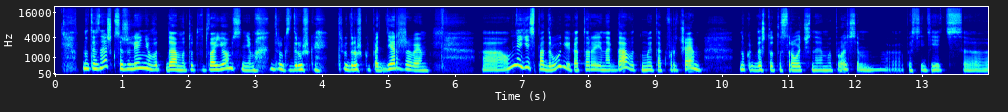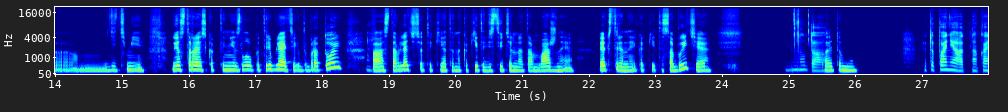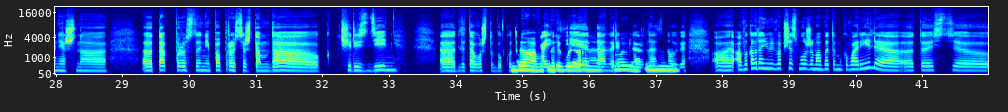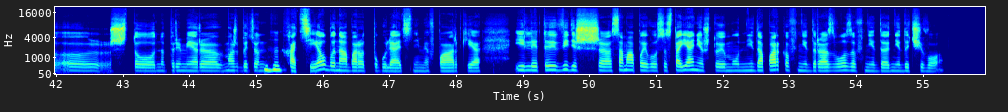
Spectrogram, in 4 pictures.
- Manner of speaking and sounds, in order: chuckle; laughing while speaking: "дружкой"; other background noise; tapping
- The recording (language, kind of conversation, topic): Russian, advice, Как справляться с семейными обязанностями, чтобы регулярно тренироваться, высыпаться и вовремя питаться?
